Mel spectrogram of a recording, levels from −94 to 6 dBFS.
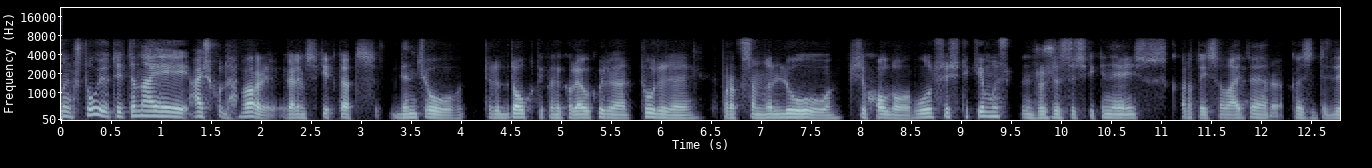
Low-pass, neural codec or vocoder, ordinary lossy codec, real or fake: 7.2 kHz; codec, 16 kHz, 0.8 kbps, ZipCodec; MP3, 64 kbps; fake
